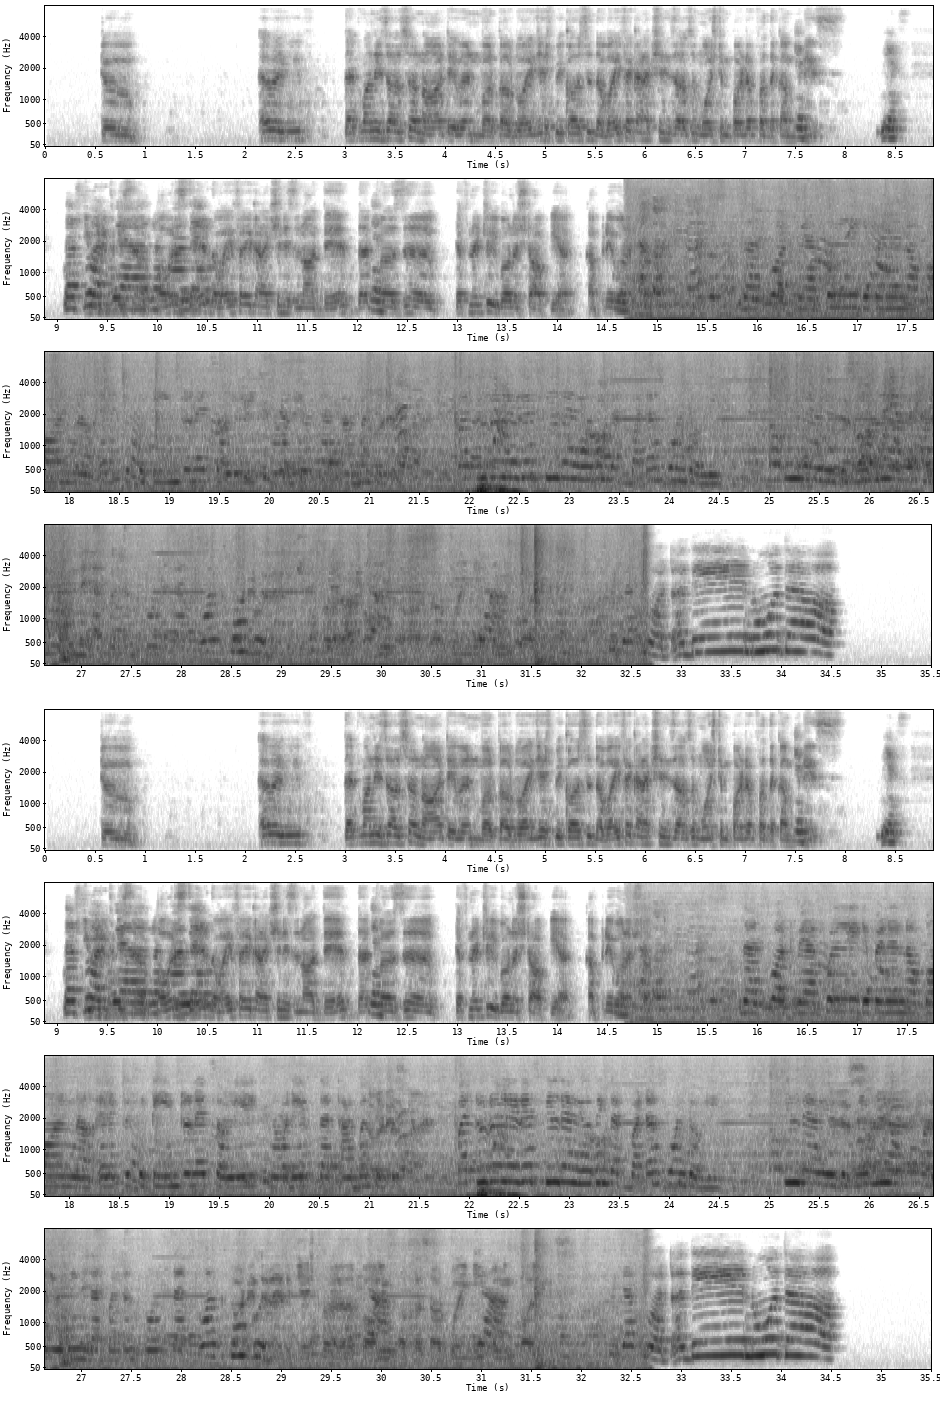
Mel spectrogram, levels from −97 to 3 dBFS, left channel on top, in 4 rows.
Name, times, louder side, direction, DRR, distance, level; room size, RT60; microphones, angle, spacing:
voice 1, 0.5-0.9 2.1-2.7 3.0-7.9 9.2-15.2 21.0-21.3 25.5-26.5 28.5-31.9, right 2 dB, 75° right, 1.2 m, -33 dB
voice 2, 9.1-10.6 12.1-12.3 14.6-14.7 15.8-24.6 25.1-29.0 29.9-30.1 30.9-31.3 32.3-34.5, right 3 dB, 40° right, 0.6 m, -27 dB
sound 1, 14.7-32.7, left 3 dB, 80° left, 0.6 m, -28 dB
5.3 x 2.5 x 2.9 m
head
